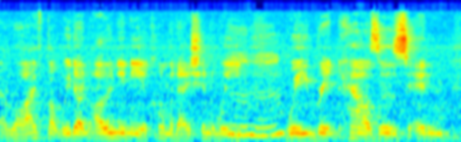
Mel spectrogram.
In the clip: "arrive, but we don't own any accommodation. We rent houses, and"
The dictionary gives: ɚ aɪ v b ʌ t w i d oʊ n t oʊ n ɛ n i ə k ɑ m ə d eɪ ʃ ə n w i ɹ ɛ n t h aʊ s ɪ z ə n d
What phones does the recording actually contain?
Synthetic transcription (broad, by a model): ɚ aɪ v b ʌ t w i d oʊ n t oʊ n ɛ n i ə k ɑ m ə d eɪ ʃ ə n w i w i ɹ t h aʊ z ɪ z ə n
